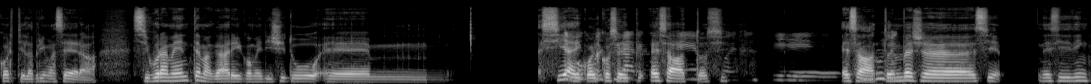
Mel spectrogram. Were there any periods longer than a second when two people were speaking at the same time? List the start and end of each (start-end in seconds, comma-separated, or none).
5.5-7.3, 8.4-9.8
